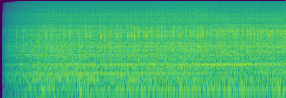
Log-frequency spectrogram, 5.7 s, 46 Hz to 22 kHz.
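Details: 2009 Toyota Vellfire ANH25W 24Z, 2AZ-FE, 142,078 km, engine noise unchanged after timing chain replacement: idle with rapid, somewhat irregular knock over running noise; noise disappeared with balance shaft removed, so balance shaft is the cause.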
